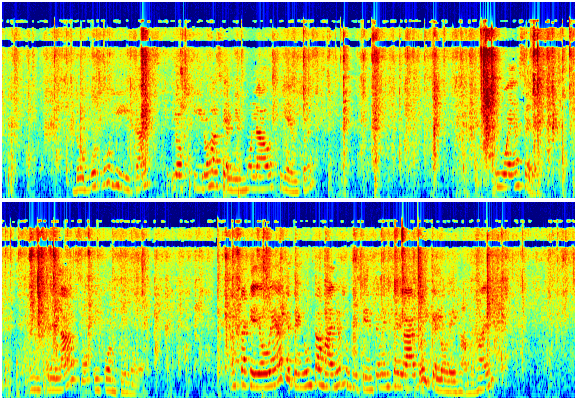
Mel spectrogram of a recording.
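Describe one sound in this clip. A woman talks calmly and clearly, close by.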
